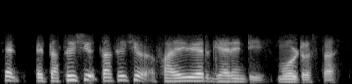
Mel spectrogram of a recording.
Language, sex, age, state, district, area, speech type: Kashmiri, male, 30-45, Jammu and Kashmir, Kupwara, rural, conversation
